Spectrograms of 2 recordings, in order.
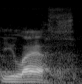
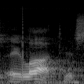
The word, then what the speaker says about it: Eilat: don't you say that Elath? But what happens is if the E lengthens and has an A pronunciation, just like in Spanish, when the E lengthens,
